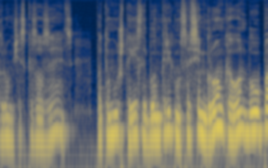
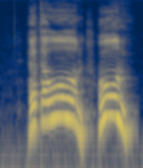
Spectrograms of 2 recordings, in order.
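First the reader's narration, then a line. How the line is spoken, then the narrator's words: Squirrel shouting from afar. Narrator (Russian): крикнула со звезды белка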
